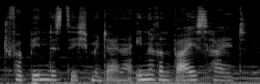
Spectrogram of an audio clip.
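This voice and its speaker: A woman guiding a meditation in a slow, calm, soothing hypnotist-like manner, with long pauses between short phrases. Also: medium pitch, creaky. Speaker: meditation guide. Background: new-age music.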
